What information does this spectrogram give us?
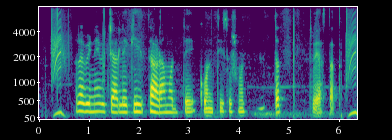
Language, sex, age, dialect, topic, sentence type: Marathi, male, 36-40, Standard Marathi, agriculture, statement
